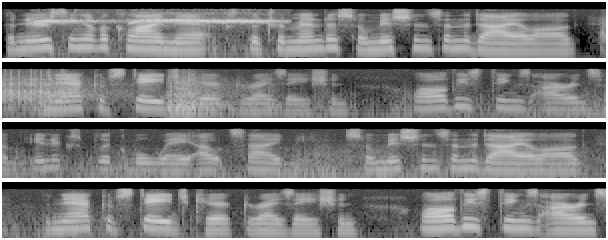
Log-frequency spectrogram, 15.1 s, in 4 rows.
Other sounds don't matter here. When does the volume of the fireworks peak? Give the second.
5 s.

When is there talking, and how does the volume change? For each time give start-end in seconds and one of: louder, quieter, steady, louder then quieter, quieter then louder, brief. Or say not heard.
0.0-15.0 quieter then louder.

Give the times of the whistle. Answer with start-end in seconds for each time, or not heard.
0.1-1.8.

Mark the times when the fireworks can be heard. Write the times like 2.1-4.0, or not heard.
3.7-5.5.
